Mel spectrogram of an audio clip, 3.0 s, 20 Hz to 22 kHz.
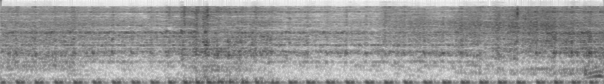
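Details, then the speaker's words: TVS Ntorq BS6 scooter at about 9,900 km, after the repair: even low putter at idle with no tapping or clatter, quiet like a new bike. "मैंने का sound सुना और अभी का sound सुनि किना मतलब अभी इंजन शांत हो चुका है ऐसा न्यू बाइक जैसा साउंड"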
